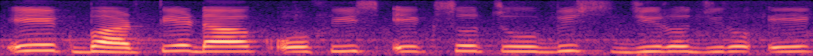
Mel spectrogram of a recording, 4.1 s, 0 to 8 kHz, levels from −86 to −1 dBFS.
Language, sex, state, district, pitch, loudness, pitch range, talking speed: Hindi, male, Haryana, Rohtak, 265 Hz, -18 LUFS, 255-275 Hz, 145 wpm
